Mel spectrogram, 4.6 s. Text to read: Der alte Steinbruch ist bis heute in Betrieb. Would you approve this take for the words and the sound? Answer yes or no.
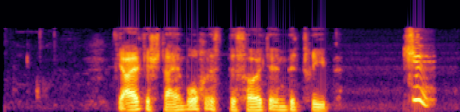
no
